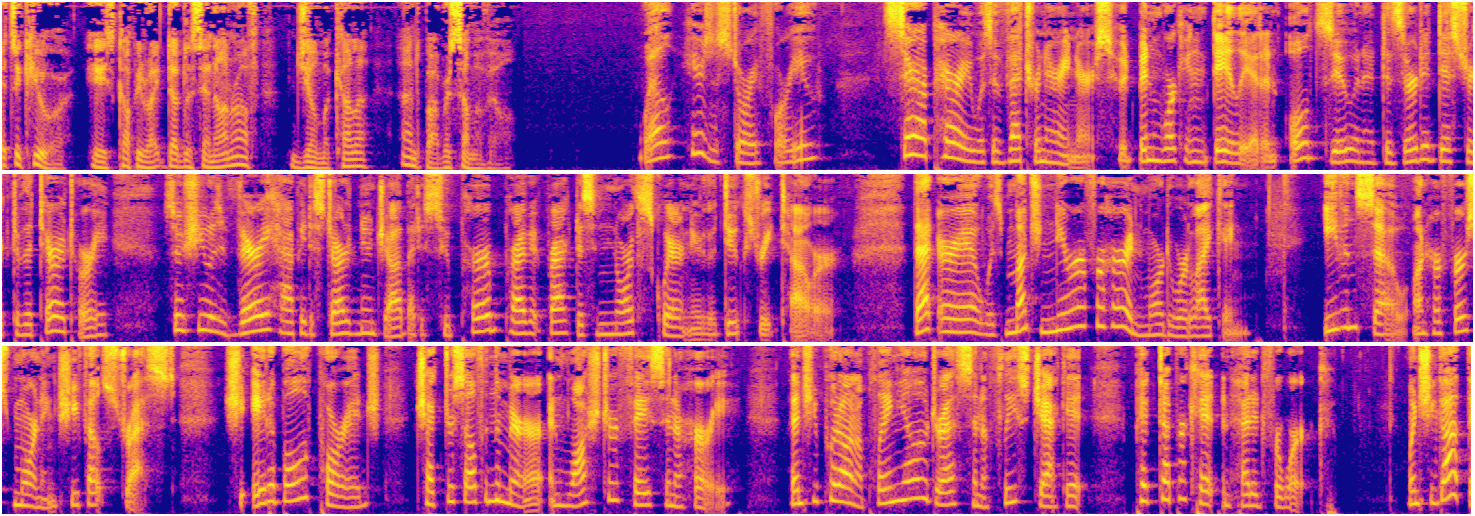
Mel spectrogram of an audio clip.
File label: Autism Spectrum Disorder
